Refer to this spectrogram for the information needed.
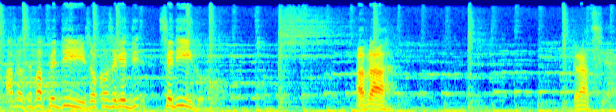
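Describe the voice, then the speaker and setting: A brash small-time Roman ex-convict in a radio play, crude, boastful and mocking in rough street slang. The voice sits high and bright, with a keen, cutting edge. Faint music plays behind him. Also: male voice, very animated, takes it slowly, long pauses, full character voice. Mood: rueful bragging. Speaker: lead actor. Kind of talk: radio drama acting.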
